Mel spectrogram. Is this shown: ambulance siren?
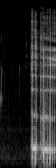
no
